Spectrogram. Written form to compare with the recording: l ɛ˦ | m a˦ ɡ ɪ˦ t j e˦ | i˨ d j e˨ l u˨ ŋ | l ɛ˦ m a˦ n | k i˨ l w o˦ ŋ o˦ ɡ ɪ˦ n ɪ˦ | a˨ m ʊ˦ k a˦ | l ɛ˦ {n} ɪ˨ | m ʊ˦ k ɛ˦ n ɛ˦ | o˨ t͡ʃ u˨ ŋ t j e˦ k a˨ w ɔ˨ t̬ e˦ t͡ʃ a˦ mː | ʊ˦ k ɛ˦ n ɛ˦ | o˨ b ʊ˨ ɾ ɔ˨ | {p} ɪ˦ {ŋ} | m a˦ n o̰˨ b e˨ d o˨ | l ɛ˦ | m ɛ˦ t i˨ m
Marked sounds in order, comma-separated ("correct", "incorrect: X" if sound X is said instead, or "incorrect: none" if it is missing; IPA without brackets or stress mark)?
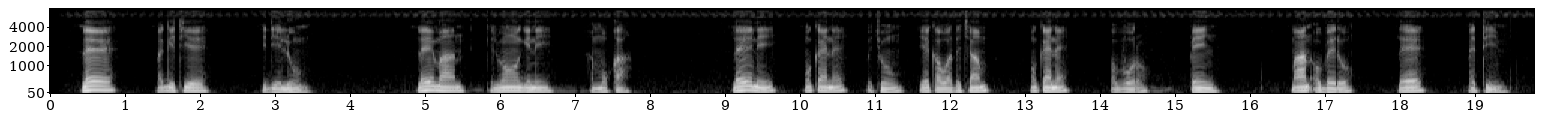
correct, correct, incorrect: ɲ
